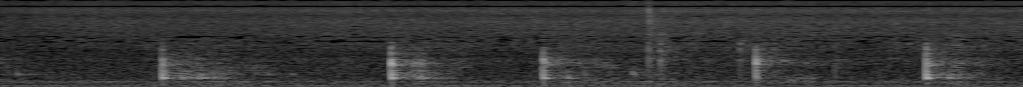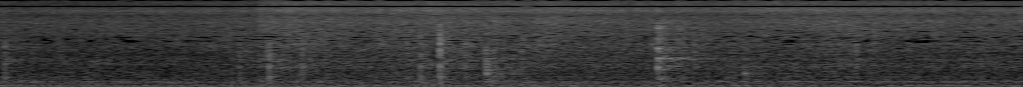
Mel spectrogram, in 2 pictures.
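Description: A metal spoon knocks and scrapes chopped onion, garlic and green onion off a wooden cutting board into a stainless-steel pan of hot garlic butter, with a sharp knock about every second. About six seconds in, the sizzle grows louder and brighter as the seasonings sauté, with light spoon ticks as they are stirred.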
